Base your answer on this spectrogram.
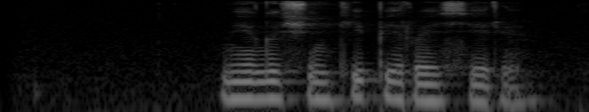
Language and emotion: Russian, neutral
